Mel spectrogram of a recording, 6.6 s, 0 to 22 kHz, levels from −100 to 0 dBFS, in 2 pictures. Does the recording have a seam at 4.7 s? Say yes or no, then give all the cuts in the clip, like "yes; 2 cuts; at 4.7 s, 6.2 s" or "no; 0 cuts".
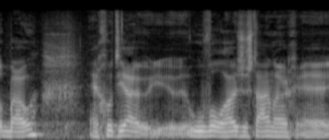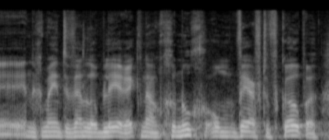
no; 0 cuts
